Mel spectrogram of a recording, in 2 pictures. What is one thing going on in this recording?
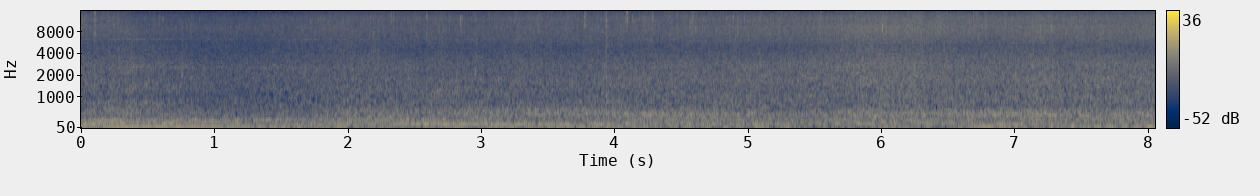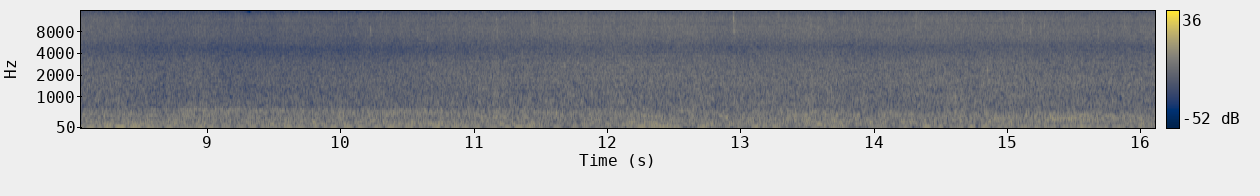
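A twin-turboprop water bomber drones as it flies low over the sea and climbs away.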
